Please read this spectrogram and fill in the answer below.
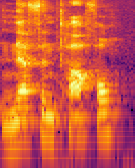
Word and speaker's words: Hnefatafl: So, and again, I think it's called Hnefatafl. I think that's how you pronounce it, Hnefatafl.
